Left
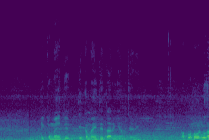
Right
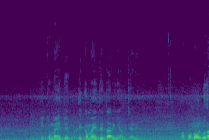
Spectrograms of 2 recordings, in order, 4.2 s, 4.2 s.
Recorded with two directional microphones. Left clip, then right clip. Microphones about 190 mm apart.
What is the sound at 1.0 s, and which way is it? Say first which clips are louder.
A man's voice: right 4 dB; 5° right (ahead or behind).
